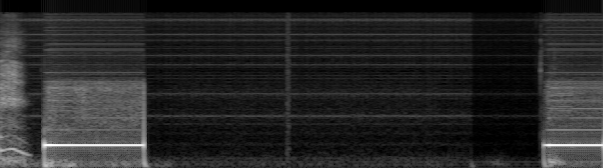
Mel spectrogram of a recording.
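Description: Telephone call tones sound before the line reaches voicemail: two long, steady, low-pitched ringback tones, each about a second long, separated by a long stretch of near silence.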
